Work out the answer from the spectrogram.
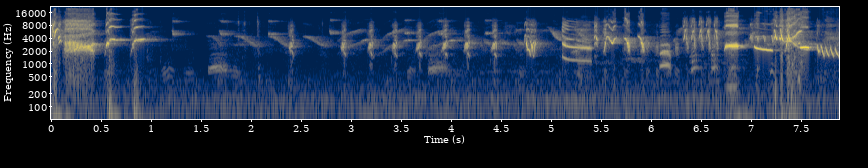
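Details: Mature male Asian pied starling, caged, in peak breeding condition, singing while puffing up: a rapid jumble of harsh chattering notes, clear whistles and squeaky slurred phrases, with loud rasping bursts at the start and end.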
